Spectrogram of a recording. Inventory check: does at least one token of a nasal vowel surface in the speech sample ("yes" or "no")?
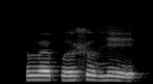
no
